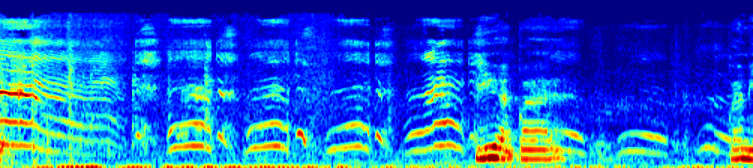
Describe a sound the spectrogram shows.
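A baby cries in short, rising and falling wails.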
